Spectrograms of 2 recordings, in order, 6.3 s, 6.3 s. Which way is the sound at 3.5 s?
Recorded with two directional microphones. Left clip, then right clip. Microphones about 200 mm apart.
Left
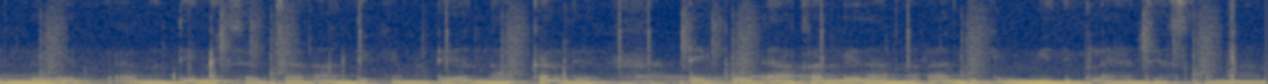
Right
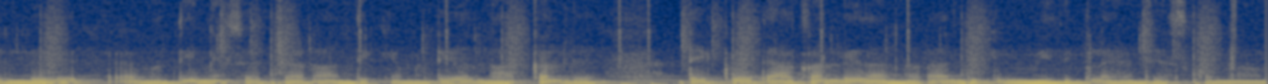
Centre (ahead or behind).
